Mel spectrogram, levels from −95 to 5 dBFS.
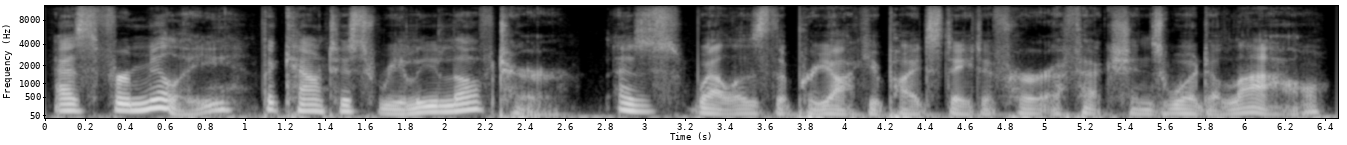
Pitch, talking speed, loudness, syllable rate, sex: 105 Hz, 175 wpm, -19 LUFS, 4.9 syllables/s, male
